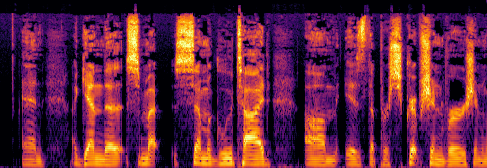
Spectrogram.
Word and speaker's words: semaglutide: uh such as somatic I can never pronounce this can't seem to pronounce many things it seems uh semaglutide is the the way I would pronounce it in any case this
